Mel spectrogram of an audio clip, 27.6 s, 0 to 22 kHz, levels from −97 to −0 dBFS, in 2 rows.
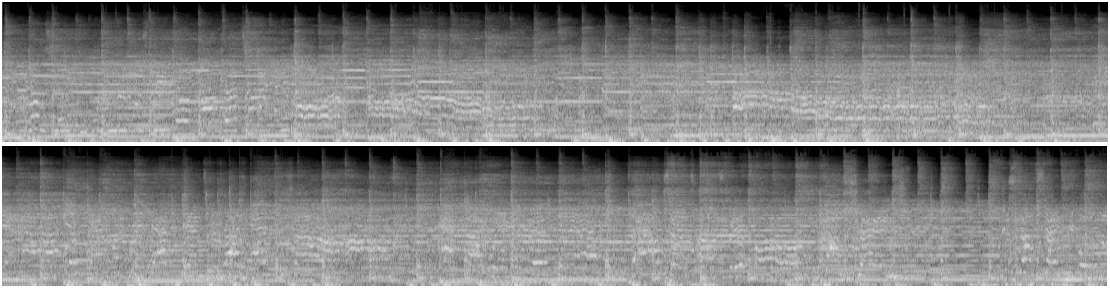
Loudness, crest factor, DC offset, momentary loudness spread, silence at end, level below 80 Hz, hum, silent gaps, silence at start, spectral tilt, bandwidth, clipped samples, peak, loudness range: -19 LUFS; 16 dB; 0.2%; 3 LU; 0 s; -28 dBFS; none; none; 0 s; -4.5 dB/octave; 16 kHz; under 0.1%; -4 dBFS; 1 LU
